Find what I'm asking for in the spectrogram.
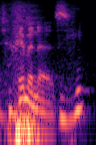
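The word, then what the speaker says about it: Jiménez: Jimenez.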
